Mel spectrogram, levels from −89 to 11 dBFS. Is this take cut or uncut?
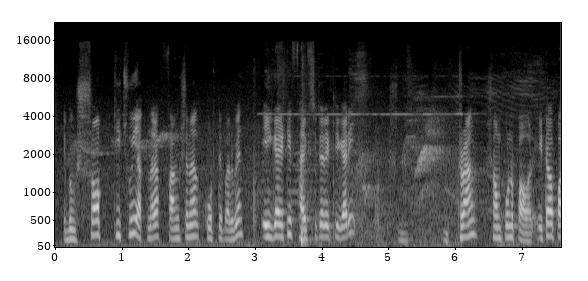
cut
